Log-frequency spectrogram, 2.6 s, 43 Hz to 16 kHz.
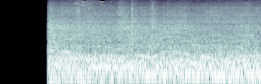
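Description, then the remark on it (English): After a brief silence, loud motorcycle engines abruptly rumble in, a dense, steady growl of many bikes from the Llama and Gear Banging Motorcycle Clubs, more than 100 people, idling and revving together as they pull up to a boy's home in Yulee, with no voices. “More than 100 people from Llama and Gear Banging Motorcycle Clubs.”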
